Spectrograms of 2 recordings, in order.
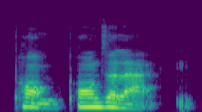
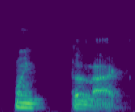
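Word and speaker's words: Pointe du Lac: Don't pronounce it du Pont de Lac. Pointe de Lac.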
